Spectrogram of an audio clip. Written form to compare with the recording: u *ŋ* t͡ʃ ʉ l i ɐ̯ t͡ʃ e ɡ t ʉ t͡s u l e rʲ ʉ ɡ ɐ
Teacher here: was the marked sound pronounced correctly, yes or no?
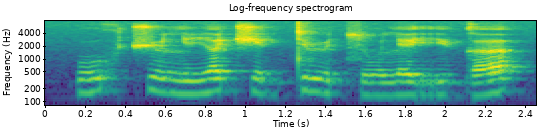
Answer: no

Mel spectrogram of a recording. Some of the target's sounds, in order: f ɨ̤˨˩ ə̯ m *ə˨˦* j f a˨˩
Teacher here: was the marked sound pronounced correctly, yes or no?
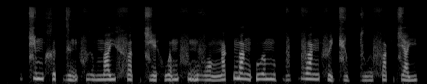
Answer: no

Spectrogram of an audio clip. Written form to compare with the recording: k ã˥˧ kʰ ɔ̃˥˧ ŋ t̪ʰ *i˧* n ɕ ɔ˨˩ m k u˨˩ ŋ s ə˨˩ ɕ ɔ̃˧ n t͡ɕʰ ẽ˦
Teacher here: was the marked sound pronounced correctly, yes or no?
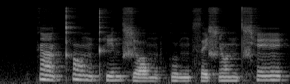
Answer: yes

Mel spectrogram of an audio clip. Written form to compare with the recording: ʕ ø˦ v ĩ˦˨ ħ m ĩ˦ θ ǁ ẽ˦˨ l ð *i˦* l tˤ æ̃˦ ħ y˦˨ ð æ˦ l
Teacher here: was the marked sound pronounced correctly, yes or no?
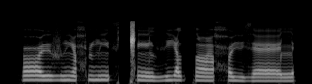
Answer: yes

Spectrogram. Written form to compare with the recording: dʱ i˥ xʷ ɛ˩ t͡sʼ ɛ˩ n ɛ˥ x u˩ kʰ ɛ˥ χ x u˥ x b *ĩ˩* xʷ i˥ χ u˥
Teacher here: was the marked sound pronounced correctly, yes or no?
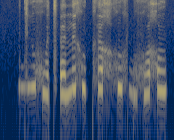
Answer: no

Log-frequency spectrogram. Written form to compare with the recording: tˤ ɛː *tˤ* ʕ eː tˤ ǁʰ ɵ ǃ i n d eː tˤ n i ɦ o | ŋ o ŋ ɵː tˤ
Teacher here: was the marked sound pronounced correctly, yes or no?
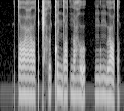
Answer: no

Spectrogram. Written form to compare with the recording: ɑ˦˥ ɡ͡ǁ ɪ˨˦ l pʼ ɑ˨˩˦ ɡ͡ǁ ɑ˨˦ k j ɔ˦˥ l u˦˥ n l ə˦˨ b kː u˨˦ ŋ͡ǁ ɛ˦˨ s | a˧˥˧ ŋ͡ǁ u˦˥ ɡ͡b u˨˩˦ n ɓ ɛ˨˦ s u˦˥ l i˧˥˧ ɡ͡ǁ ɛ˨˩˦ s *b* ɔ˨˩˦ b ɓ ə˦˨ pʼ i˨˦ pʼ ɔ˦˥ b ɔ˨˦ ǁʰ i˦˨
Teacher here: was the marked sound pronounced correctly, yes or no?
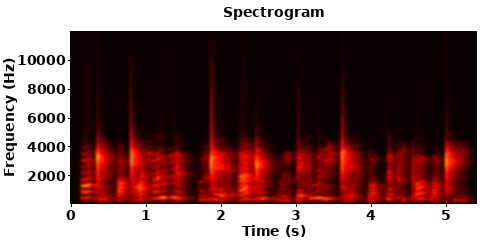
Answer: no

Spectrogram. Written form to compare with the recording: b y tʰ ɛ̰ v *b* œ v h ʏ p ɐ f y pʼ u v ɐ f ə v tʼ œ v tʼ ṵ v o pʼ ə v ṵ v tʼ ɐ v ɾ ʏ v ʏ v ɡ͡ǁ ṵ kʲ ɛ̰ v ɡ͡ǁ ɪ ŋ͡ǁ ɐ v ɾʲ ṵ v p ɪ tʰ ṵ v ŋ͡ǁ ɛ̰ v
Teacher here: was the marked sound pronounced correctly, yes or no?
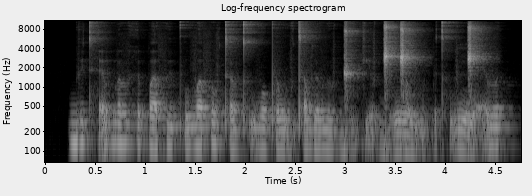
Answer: yes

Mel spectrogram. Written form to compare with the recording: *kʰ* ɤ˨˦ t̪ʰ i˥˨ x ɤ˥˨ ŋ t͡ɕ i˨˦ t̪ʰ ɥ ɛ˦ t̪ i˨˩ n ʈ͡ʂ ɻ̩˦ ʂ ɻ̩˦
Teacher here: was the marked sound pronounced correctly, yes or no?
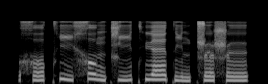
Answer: no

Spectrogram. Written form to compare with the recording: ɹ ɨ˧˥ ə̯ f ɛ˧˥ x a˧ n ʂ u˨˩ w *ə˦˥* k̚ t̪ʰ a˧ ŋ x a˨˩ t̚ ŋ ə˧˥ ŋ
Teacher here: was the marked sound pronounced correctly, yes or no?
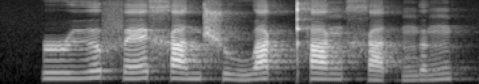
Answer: no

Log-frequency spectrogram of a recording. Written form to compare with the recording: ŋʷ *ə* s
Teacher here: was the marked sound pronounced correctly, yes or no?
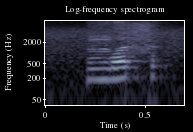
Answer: yes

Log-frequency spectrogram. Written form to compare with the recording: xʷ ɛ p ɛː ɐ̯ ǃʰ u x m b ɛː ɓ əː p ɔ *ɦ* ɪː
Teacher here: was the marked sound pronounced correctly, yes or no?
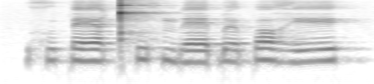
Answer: yes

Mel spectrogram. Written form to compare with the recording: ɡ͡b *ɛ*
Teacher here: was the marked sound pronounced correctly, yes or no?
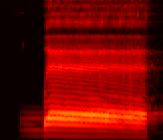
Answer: no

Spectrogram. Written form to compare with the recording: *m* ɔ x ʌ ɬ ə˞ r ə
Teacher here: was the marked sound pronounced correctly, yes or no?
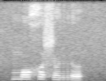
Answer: yes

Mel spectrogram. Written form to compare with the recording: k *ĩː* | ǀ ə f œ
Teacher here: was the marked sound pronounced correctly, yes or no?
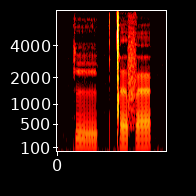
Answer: no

